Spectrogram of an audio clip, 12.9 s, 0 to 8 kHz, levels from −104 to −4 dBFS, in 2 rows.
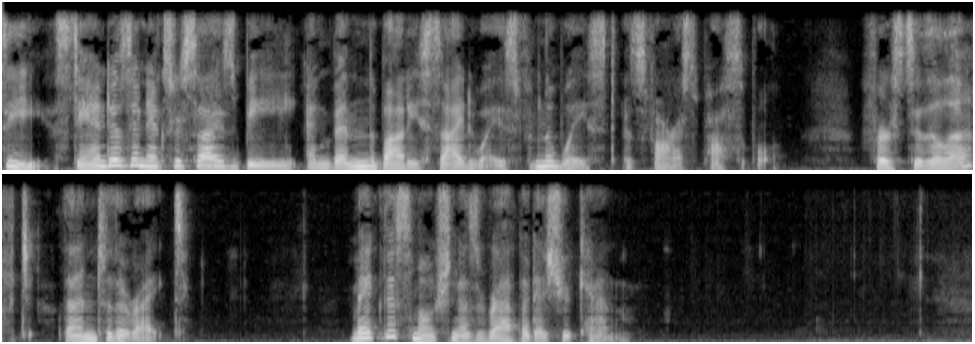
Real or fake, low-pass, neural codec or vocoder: fake; 7.2 kHz; codec, 16 kHz in and 24 kHz out, 2.2 kbps, FireRedTTS-2 codec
